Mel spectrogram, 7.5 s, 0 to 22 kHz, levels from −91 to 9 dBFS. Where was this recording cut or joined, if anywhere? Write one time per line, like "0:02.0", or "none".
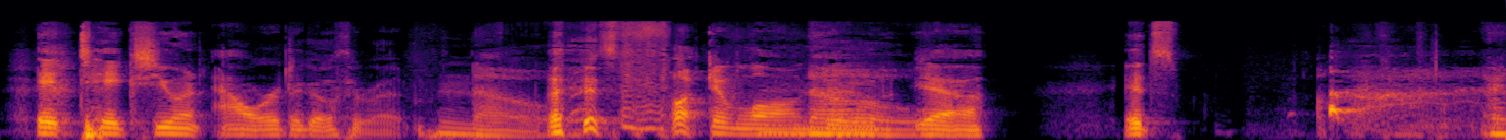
none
